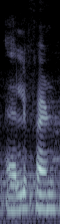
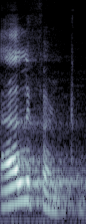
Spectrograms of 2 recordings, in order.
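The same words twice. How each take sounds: First: Said in the usual way. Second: एलिफेंट said louder and higher, clearly; model pronunciation. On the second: Shown as a demonstration. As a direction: call out एलिफेंट as the model word. (एलिफेंट को ज़ोर से ऊँचा बोलना) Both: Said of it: "एलिफेंट में ए की आवाज़ आती है".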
